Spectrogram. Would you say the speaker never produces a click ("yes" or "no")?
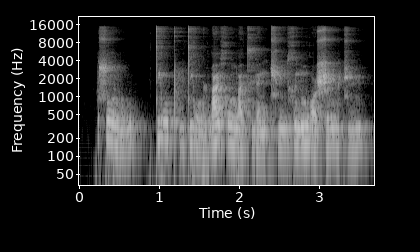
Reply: yes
